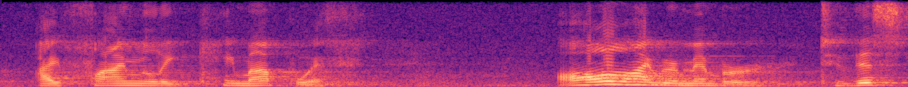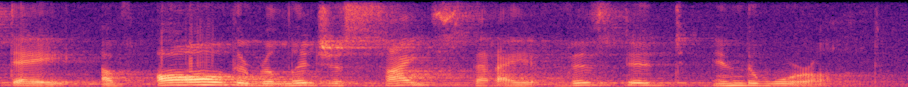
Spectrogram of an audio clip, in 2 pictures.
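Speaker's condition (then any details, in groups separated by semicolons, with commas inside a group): No condition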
